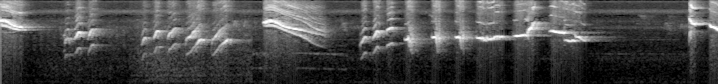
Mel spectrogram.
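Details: Energetic Oriental magpie-robin song: a rich, varied stream of loud whistles, rapid rising and falling slurs, sharp high sweeps and quick trilled runs, with brief pauses between phrases.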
